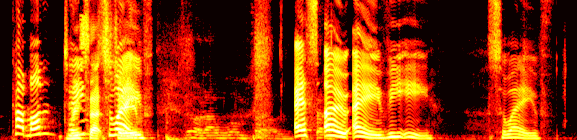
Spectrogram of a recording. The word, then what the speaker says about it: Soave: plummy virgins who'd only come for the free Soave.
